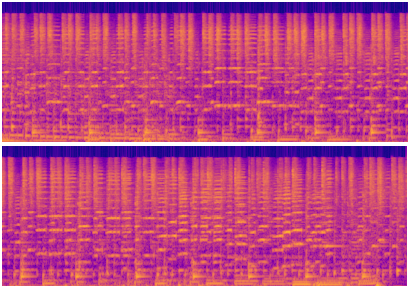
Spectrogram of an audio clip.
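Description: Live vallenato band playing an instrumental passage led by a button accordion. A bass line and an even percussion beat run underneath.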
